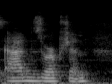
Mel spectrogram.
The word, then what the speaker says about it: adsorption: Now, adsorption is different from absorption. I'm not saying it wrong. It really is adsorption. A sponge absorbs things. Absorb with a B means that it takes it into itself.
